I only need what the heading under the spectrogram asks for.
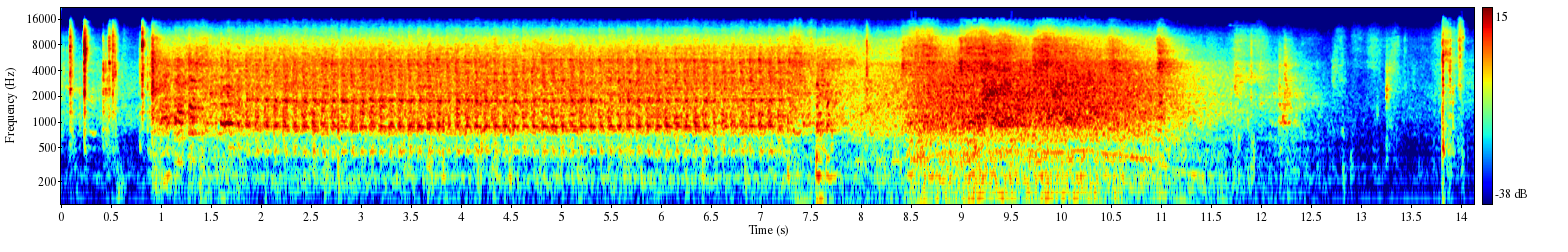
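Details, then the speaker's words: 1987 BMW 325i E30, sat after paint job; fuel pressure now near 40 psi. Long crank, fires briefly on starting fluid then fades out, won't stay running; spark present, owner suspects injectors dried up from old bad fuel. "Now it doesn't want to stay running. With starting fluid, it fires up, so that's good."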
